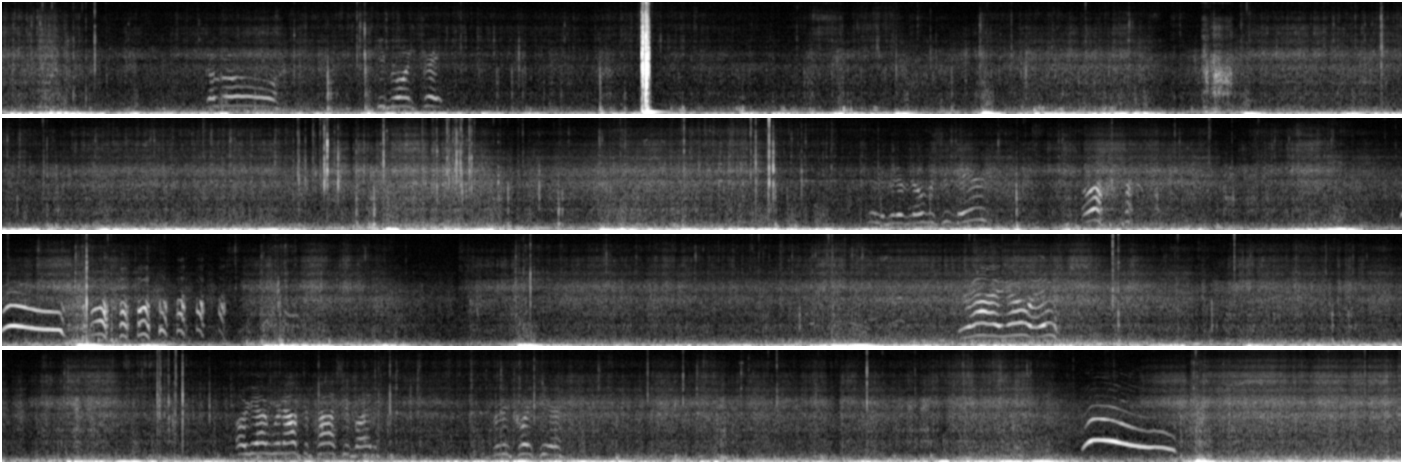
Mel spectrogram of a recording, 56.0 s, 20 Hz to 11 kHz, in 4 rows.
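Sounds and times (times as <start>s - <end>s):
bike rattles and clicks: 0.0s - 28.0s, 28.7s - 52.8s, 53.8s - 55.9s
wind rumble on microphone: 0.0s - 55.9s
sharp loud knock: 6.4s - 6.7s.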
